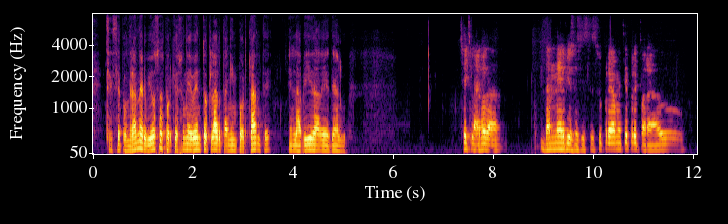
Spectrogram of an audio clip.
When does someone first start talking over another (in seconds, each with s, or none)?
none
